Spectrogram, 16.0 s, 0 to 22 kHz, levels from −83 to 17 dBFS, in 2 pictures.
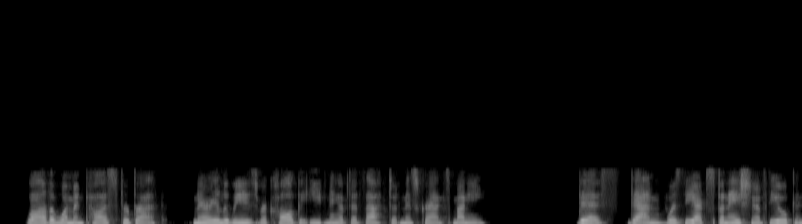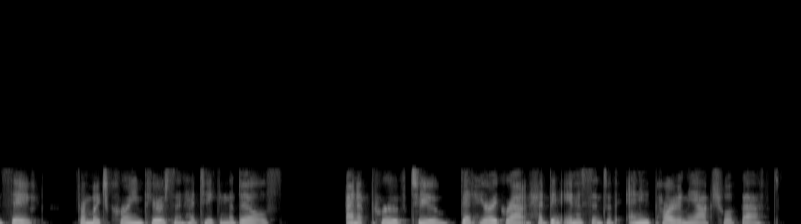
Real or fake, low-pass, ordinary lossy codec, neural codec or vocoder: fake; 5.4 kHz; Opus, 64 kbps; codec, 16 kHz, 1 kbps, FreqCodec, larger model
